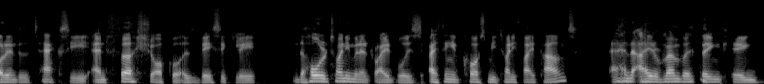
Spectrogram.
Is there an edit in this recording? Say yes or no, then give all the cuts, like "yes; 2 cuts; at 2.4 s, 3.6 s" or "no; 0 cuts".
no; 0 cuts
